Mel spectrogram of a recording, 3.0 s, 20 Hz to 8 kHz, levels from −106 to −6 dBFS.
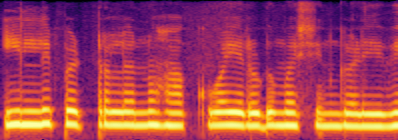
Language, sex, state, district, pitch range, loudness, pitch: Kannada, female, Karnataka, Bidar, 235-250 Hz, -11 LUFS, 240 Hz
